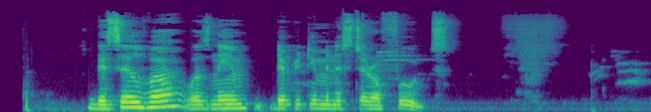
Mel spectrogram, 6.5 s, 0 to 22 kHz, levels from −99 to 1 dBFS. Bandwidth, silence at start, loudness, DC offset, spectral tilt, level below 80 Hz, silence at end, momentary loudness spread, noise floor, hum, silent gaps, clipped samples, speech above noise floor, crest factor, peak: 14 kHz; 0.25 s; -16 LUFS; under 0.1%; -5.5 dB/octave; -50 dBFS; 2.05 s; 21 LU; -57 dBFS; none; none; under 0.1%; 41 dB; 16 dB; -2 dBFS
